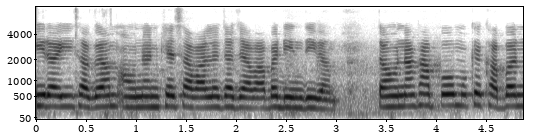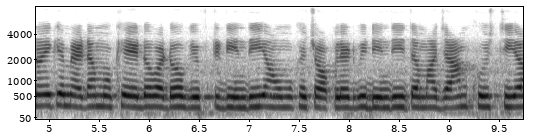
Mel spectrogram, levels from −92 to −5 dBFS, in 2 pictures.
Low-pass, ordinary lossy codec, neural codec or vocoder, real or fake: none; none; none; real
